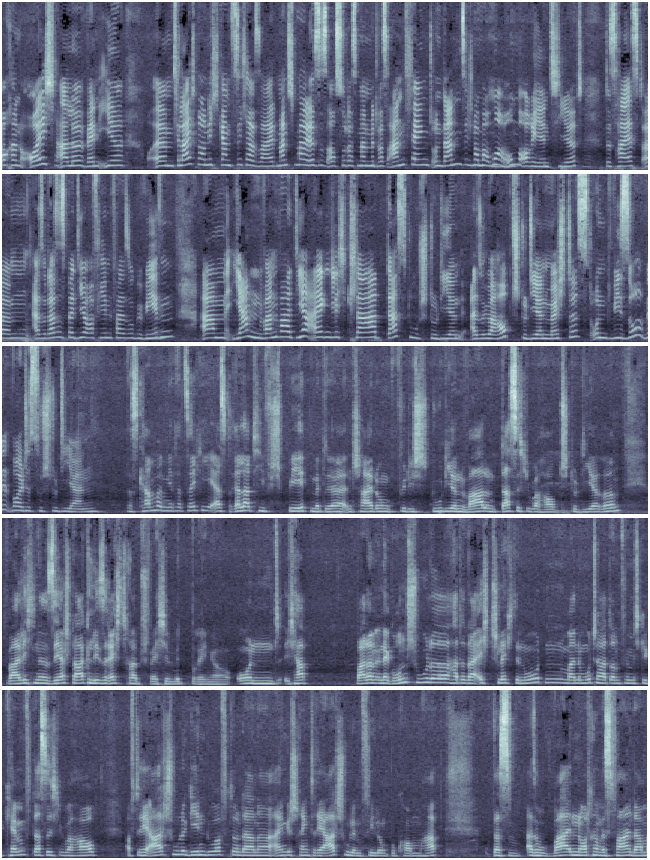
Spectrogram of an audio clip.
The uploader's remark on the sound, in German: LIVE in Mainz. In dieser LIVE-Aufzeichung vom Tag der offenen Uni in Mainz. Zentrum für audiovisuelle Produktion , Johannes Gutenberg-Universität Mainz.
